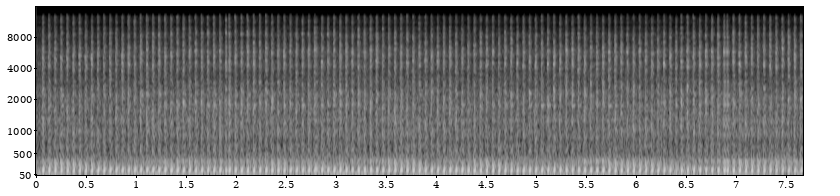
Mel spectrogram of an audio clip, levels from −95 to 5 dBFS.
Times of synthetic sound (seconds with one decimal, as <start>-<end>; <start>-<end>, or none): 0.0-1.9; 2.8-6.4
